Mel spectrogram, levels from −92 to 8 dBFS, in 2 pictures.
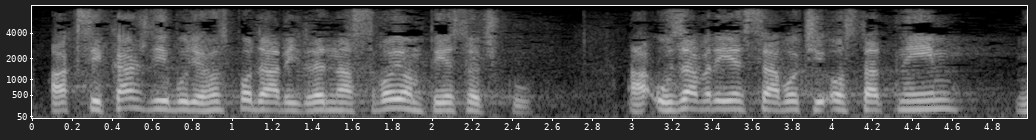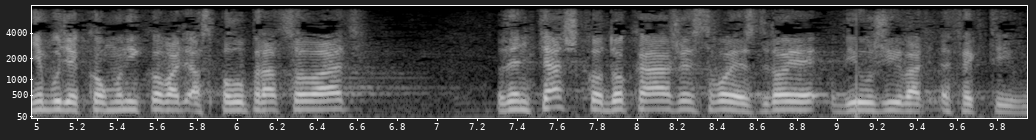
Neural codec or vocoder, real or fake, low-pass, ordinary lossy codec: none; real; 7.2 kHz; none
